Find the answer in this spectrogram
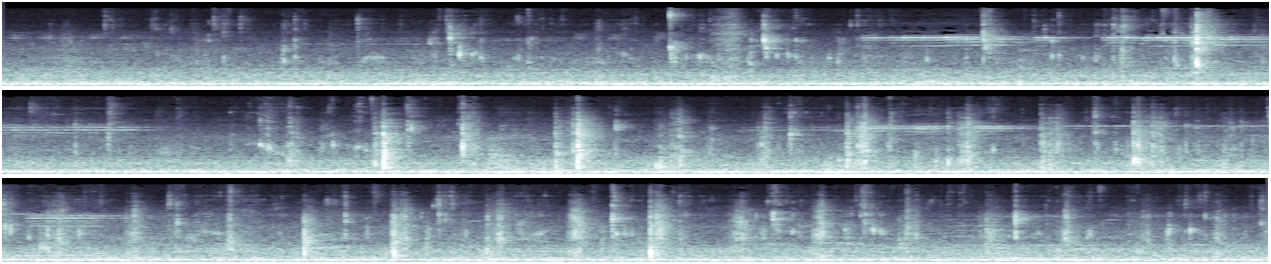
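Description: Close-up chewing and biting of a person eating rice and chicken by hand, with scattered sharp clicks, over a steady low hum.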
